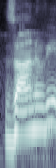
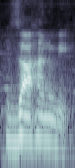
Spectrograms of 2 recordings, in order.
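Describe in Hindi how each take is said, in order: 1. बीच में कोई 'h' ध्वनि सुनाई नहीं देती। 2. बीच में 'h' ध्वनि सुनाई देती है। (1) "जानवी नहीं होता, ये आपका गलत हो जाएगा" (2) "होता क्या है"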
